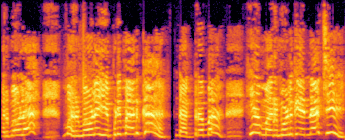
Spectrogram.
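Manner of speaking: high, pleading cries for her daughter-in-law; anxious grandmother calling out. Acted. Grandmother begging the doctor for news, panicked and high. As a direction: call out in panic, voice climbing.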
